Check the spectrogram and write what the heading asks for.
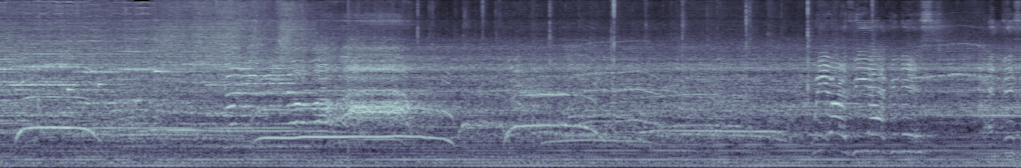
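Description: Live heavy-metal band in a large hall: long held notes over a steady amplified drone, with yells and whoops.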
